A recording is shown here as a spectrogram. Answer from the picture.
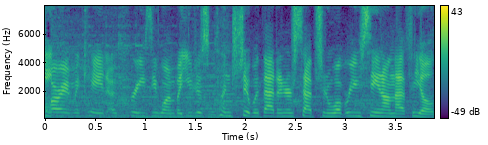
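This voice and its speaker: Music plays in the background as a woman talks very fast at a high pitch in a monotone, flat way. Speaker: sports anchor and reporter. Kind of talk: sideline interview questions. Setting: outdoors, sidelines.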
